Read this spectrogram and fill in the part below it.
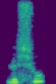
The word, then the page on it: chou: female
